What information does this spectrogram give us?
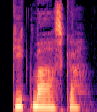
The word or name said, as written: ditmarsker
